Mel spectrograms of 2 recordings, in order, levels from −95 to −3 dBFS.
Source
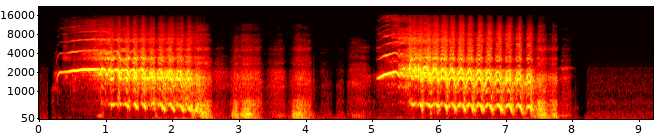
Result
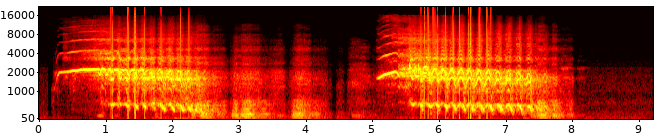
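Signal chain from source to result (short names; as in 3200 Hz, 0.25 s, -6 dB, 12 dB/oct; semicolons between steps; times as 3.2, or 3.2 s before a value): notches 60/120/180/240/300 Hz; outdoor echo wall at 42 m, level -12 dB; wrapped overs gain 9 dB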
